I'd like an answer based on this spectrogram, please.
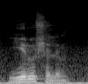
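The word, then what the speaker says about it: ירושלים: introduce today is called o Jerusalem or as pronounced in Hebrew yerushalim I personally prefer the Hebrew pronunciation so I'll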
